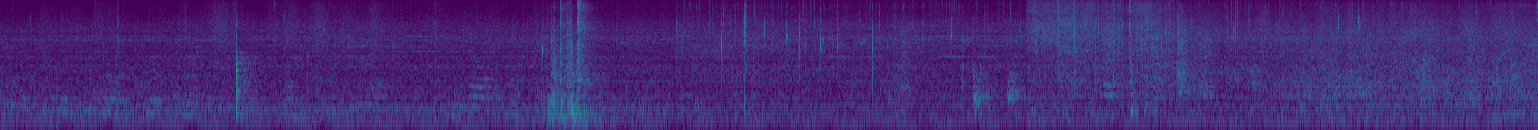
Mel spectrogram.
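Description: Egg sizzles and crackles on a hot griddle.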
